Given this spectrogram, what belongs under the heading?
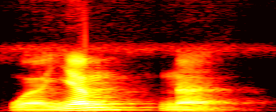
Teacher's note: ini hukumnya dibaca idhar syafawi. Jadi dibaca jelas, tidak boleh berdengung.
